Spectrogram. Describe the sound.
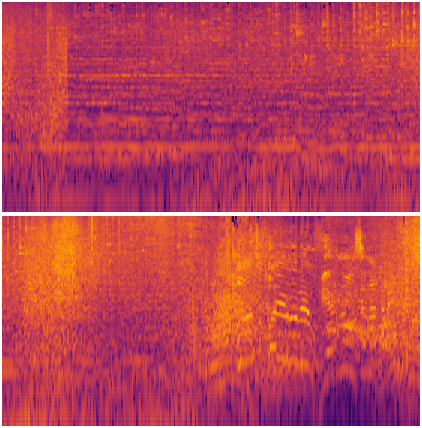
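Race cars roar past one another while overtaking on a track, a dense engine din with whooshing passes that swell around the middle and near the end, heard beneath continuous excited talk.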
